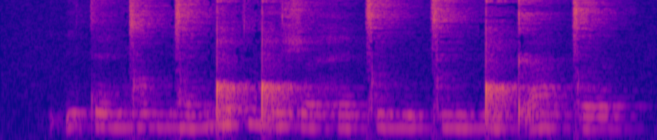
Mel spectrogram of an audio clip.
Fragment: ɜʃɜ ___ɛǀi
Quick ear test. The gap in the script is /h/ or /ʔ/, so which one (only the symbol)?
h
